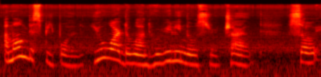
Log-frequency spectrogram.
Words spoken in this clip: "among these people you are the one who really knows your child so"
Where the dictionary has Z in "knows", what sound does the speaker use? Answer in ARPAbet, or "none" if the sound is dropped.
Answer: S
